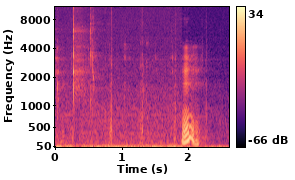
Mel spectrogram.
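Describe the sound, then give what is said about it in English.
Someone eats orange slices, with soft, moist bites and chewing. A few quiet crunches give way to one louder, juicy burst near the end. “Let me just eat some of these orange slices.”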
